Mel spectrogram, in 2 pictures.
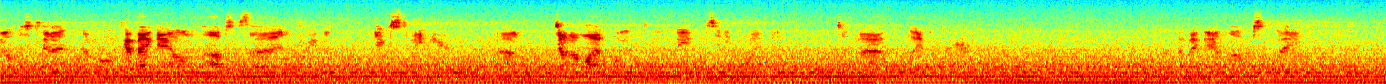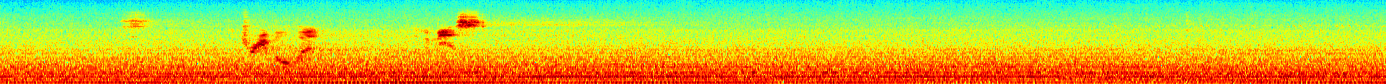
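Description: A mower whirs as it cuts grass.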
